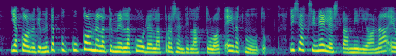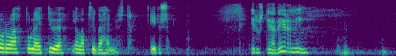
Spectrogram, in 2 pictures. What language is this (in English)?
Finnish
